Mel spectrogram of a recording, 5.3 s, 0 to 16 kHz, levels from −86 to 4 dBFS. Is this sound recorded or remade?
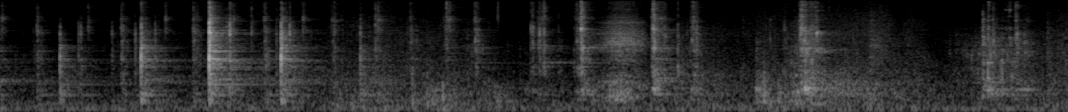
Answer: recorded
